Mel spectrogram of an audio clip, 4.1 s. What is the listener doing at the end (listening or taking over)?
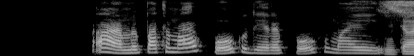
taking over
